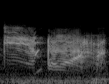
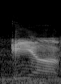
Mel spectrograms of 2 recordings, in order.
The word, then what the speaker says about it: Aeon: It's pronounced Eon. Eon for eagle.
